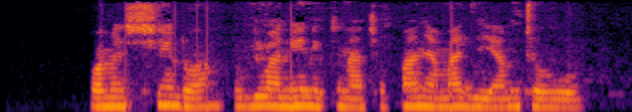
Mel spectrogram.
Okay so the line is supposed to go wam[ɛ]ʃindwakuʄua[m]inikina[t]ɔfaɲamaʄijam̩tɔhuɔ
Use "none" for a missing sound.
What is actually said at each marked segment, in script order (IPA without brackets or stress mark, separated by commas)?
ɛ, n, t͡ʃ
